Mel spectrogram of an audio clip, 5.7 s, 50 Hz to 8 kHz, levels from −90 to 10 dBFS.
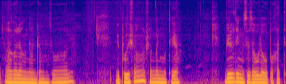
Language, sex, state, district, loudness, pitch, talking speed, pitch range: Mizo, male, Mizoram, Aizawl, -14 LUFS, 120 Hz, 165 wpm, 110-130 Hz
